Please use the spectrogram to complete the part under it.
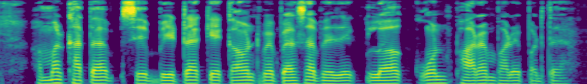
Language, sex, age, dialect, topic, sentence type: Maithili, male, 31-35, Bajjika, banking, question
